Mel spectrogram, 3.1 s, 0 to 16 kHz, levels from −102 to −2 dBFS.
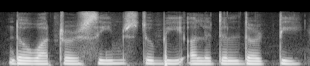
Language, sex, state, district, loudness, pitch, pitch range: English, female, Assam, Kamrup Metropolitan, -15 LUFS, 155 Hz, 150-165 Hz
